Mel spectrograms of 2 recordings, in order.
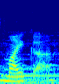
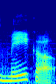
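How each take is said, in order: First: The name is given its German pronunciation. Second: The name is given its Dutch pronunciation. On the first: "the latter would be read as Micah" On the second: "The former is pronounced as Meika"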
